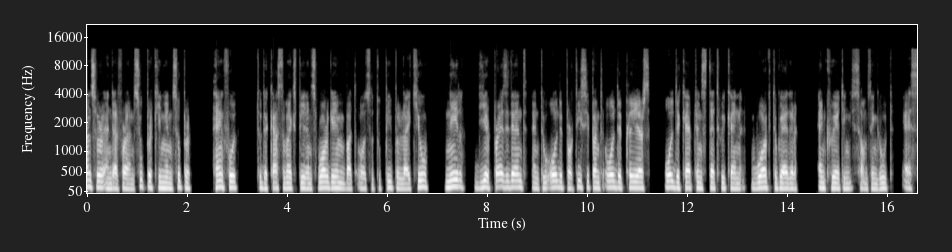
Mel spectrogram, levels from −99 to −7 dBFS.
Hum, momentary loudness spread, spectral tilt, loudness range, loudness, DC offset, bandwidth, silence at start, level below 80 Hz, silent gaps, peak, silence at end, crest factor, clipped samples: none; 10 LU; -8 dB/octave; 2 LU; -17 LUFS; under 0.1%; 12 kHz; 0 s; -62 dBFS; 2.45-2.49 s; -2 dBFS; 0 s; 14 dB; under 0.1%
